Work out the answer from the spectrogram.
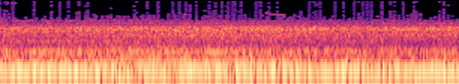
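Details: A steady low hum with sustained music-like tones runs throughout, and no animal voice stands out.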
